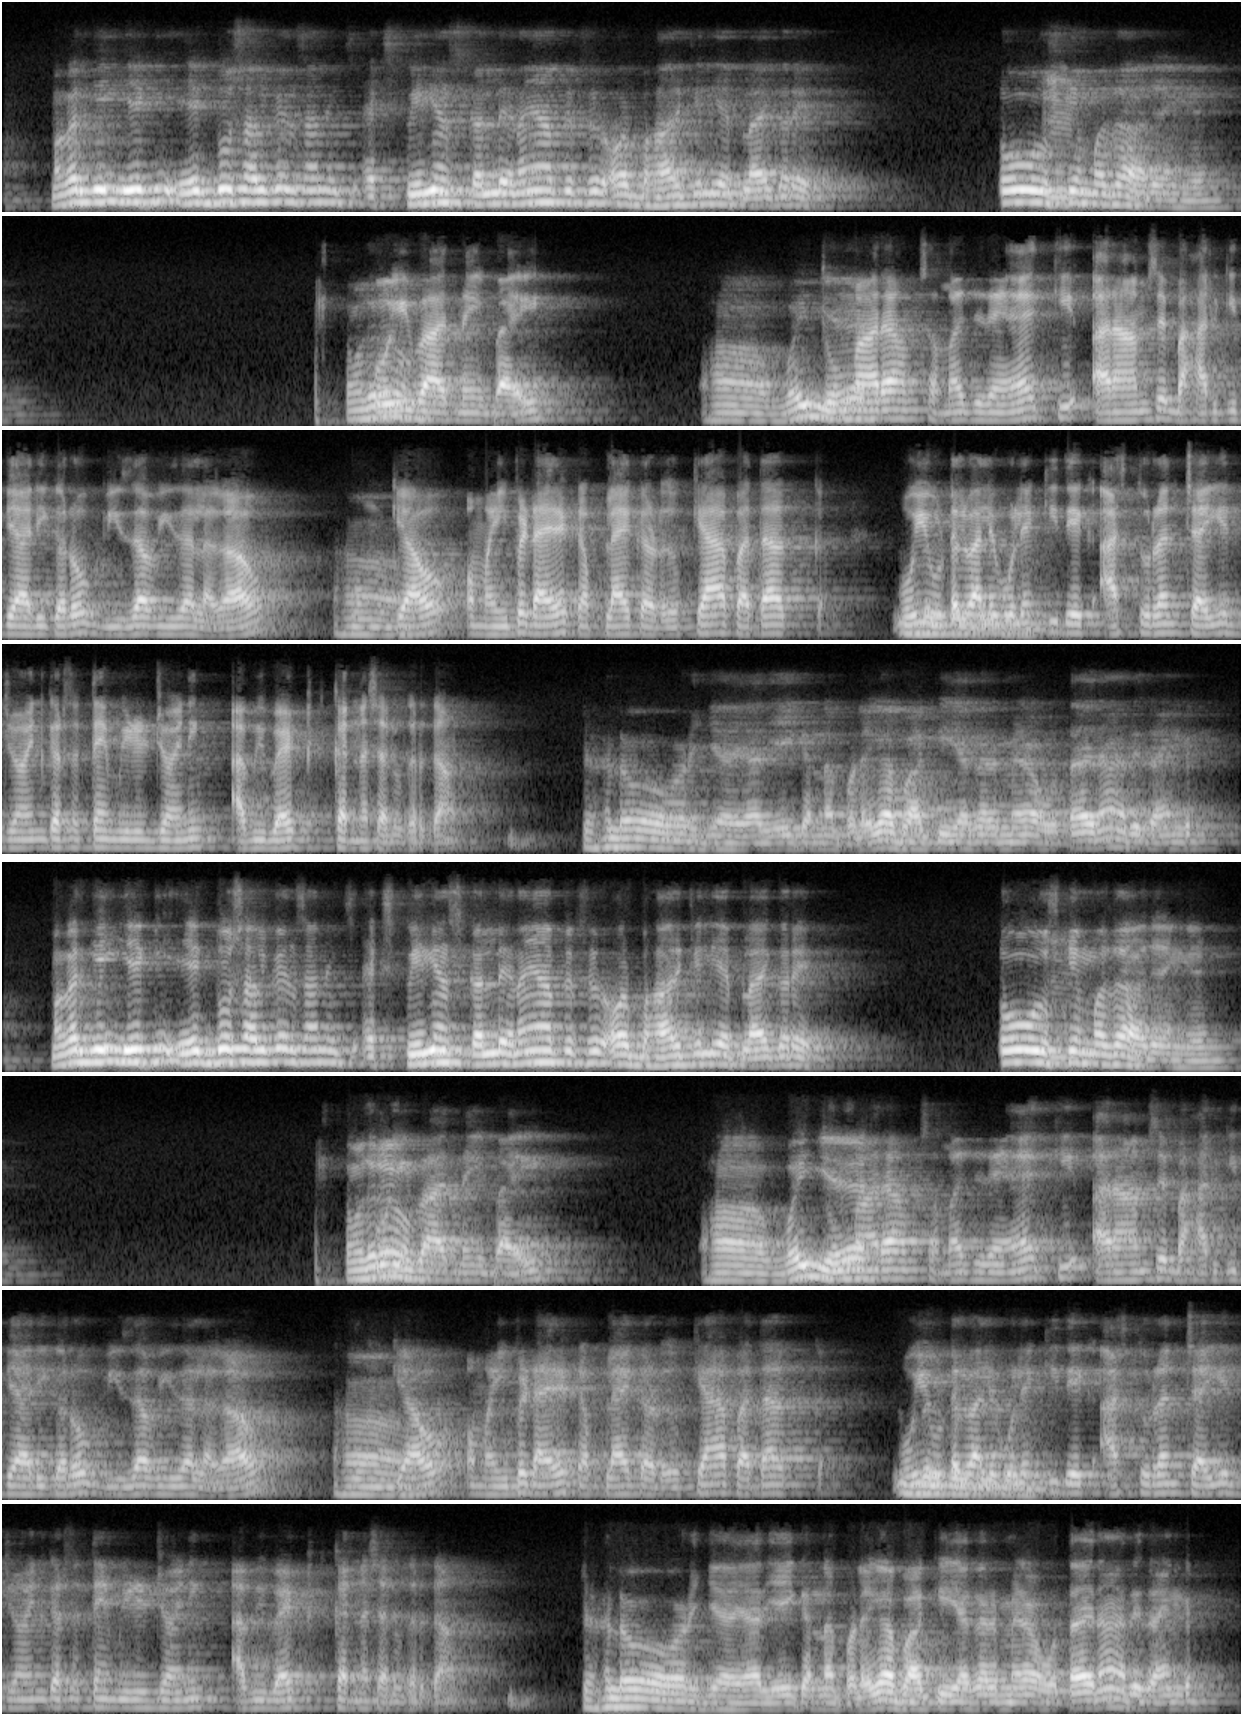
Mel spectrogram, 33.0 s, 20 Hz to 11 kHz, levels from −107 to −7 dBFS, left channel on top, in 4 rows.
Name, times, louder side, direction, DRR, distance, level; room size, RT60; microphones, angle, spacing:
voice 1, 0.3-5.4 6.6-8.1 10.6-11.0 12.9-14.0 18.7-19.2 22.5-23.4 28.7-32.7, right 2 dB, 65° right, 9 dB, 1.0 m, -23 dB
voice 2, 10.7-11.9 13.7-18.3 18.8-21.8 22.5-27.8, left 4 dB, 45° left, 11 dB, 0.8 m, -27 dB
12.5 x 8.6 x 9.0 m, 0.91 s
head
